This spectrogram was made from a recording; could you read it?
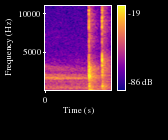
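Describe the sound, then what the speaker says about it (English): Two quick, crisp keystrokes on a computer keyboard during a Docker setup, close and faint against a quiet room hum. "I'm bad at typing"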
